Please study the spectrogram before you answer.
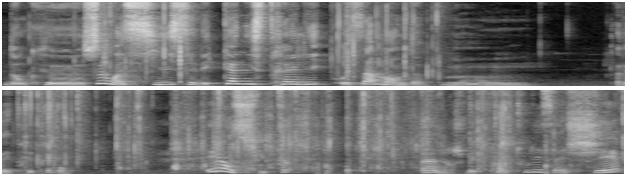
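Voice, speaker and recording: Slow-talking woman with a warm voice. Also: mid-range voice, sing-song, roomy sound, a little hiss or hum. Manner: gentle, chatty, with many fillers and restarts. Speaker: vlogger. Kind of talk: casual unboxing chat.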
